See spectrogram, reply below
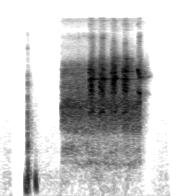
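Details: Lesser Goldfinch song including its flight call, a high, buzzy jiji-jijit chatter lasting under a second with about five quick pulses, after a brief low knock.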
